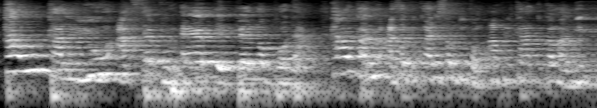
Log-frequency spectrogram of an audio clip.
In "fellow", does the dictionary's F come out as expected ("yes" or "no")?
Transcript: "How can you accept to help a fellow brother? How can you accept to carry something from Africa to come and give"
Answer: no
